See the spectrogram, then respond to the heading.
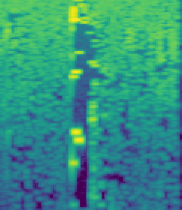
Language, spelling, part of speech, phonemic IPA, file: Tamil, பல், noun / determiner / adjective, /pɐl/, Ta-பல்.ogg
- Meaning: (noun) 1. tooth 2. fang, tusk 3. cog of a wheel; tooth of a saw or sickle; tooth of a comb 4. fluke of an anchor 5. the inner tooth-like piece, as of garlic, onion, etc 6. small piece of coconut pulp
